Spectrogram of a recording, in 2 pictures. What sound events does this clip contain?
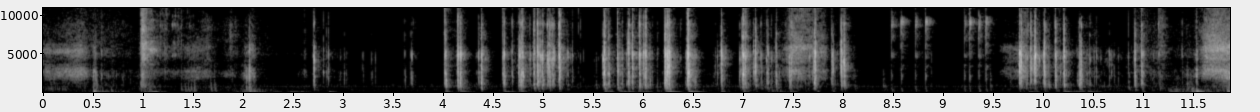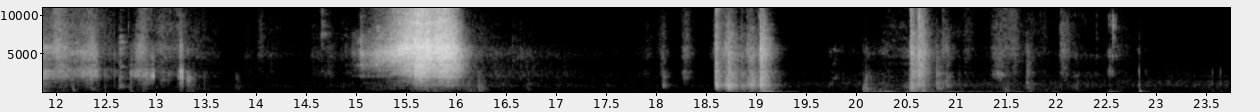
keyboard typing, window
